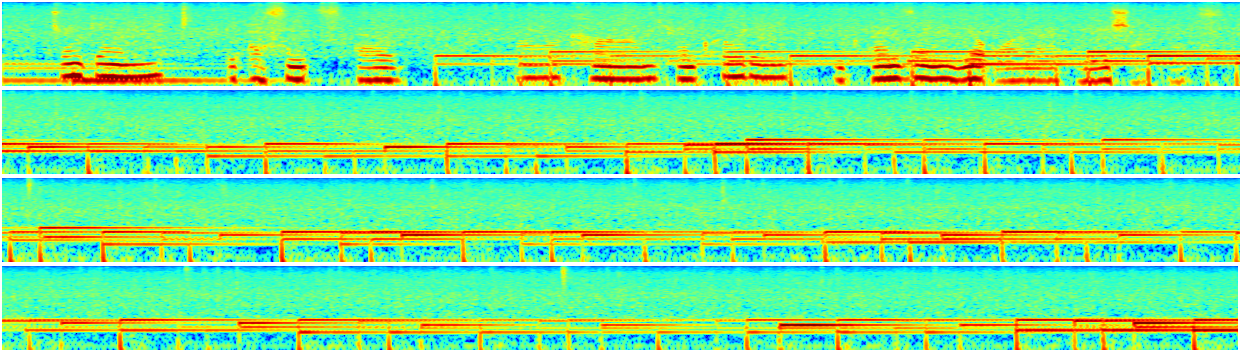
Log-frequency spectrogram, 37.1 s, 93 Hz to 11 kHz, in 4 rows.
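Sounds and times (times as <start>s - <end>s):
gentle rain falling: 0.0s - 37.1s
soft sustained synth tones shifting between chords: 0.0s - 37.1s
speech: 0.4s - 9.1s.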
